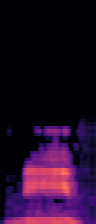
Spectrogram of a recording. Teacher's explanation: ناک سے بھی میم کی آواز آتی ہے، اس کو نرمی سے پڑھا جاتا ہے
